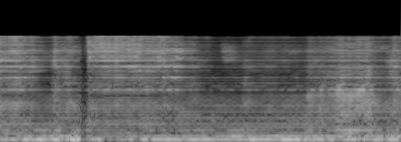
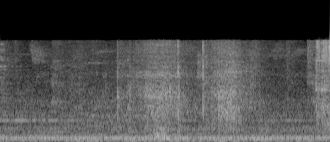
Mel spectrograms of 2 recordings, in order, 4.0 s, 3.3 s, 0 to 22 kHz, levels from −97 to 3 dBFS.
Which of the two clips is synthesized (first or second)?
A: first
